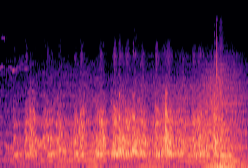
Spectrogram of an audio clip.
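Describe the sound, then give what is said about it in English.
Several dogs, a band of stray dogs in the Hungarian film White God, bark and yip over one another in a steady, excited clamor, with whimpering mixed in and a low rumbling hum underneath, ending with a dull thud. “Hagen ends up in a band of stray dogs that rise up against the humans”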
